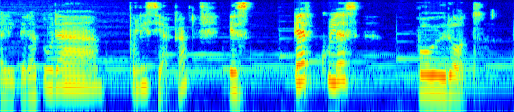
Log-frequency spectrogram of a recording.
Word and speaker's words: Poirot: policíaca, que es Hércules Poirot, un apellido que no se pronuncia.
